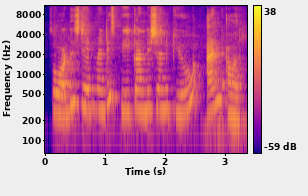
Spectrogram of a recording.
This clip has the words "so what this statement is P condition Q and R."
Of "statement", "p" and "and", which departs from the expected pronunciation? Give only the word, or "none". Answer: none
